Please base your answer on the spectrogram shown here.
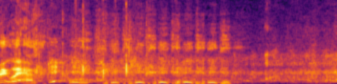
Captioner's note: breathing rapidly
